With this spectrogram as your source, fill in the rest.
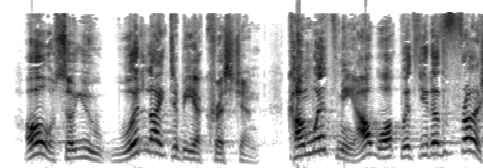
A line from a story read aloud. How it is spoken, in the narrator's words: said excitedly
